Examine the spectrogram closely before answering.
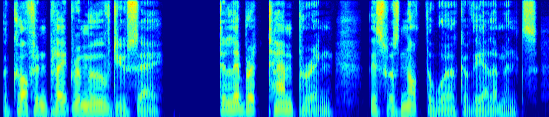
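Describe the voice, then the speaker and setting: A man's voice: a bass voice, very animated, a little fast, a little mellow, no room sound, clean studio sound, full character voice. A man voicing an indignant, righteous vicar in a formal, pompous, exclamatory manner for a radio-style mystery. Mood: righteous fervor. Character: indignant, righteous male vicar, fussy and fervent.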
